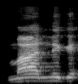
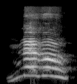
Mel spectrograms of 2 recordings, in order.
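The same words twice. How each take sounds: First: Said in the usual way. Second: Last word pitched very high, drawn out and loud; contrasting pronunciation. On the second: Shown as a demonstration. Showing the difference between two forms, exaggerated high and long. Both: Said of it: "we know the difference between you".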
